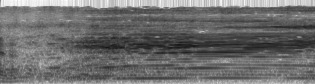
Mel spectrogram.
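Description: One long, steady call from a farm animal, lasting about two seconds.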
